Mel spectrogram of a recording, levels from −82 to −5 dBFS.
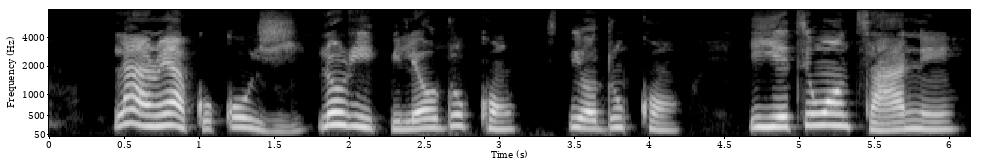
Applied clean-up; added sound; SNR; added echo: neural mask model Resemble Enhance denoiser.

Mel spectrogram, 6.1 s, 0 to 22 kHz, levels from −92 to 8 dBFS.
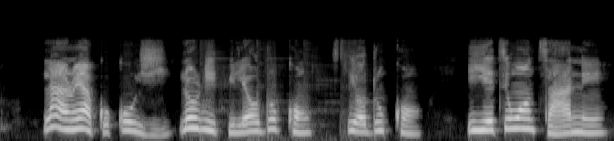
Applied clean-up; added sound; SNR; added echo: neural separator model SepFormer DNS4.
